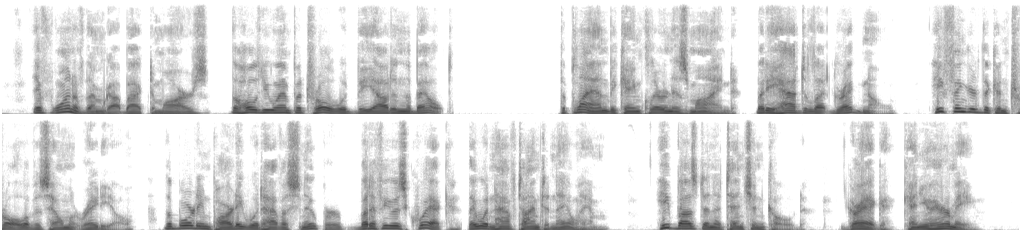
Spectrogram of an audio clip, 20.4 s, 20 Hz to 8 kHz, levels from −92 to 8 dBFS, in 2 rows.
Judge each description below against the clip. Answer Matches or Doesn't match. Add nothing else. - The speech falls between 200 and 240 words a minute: Matches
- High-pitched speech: Doesn't match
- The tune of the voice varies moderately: Doesn't match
